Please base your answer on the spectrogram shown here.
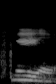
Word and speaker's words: whale: Whale, oke, good.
